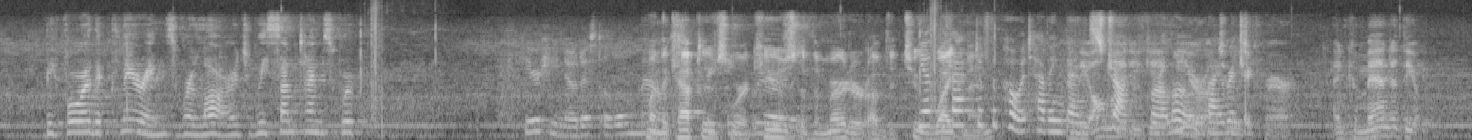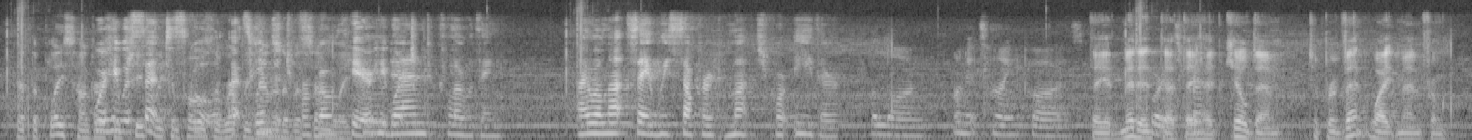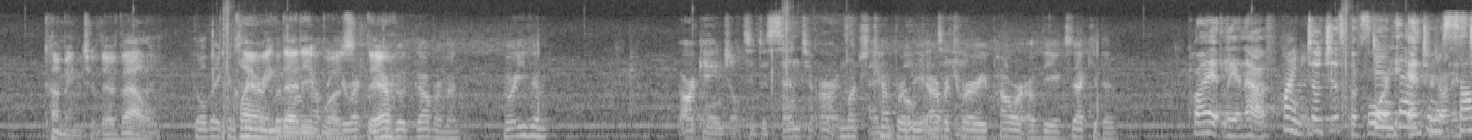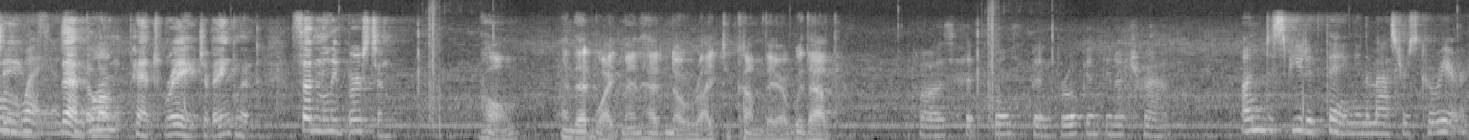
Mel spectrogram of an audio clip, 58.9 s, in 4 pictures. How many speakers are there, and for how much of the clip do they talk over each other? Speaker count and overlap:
seven, about 28%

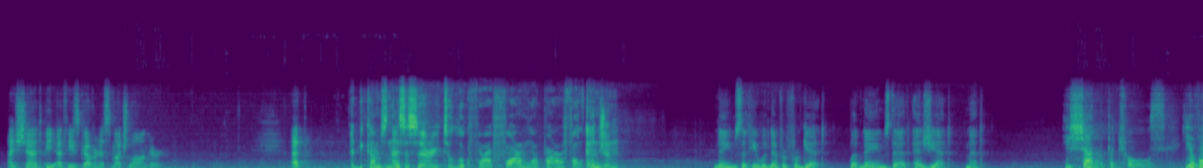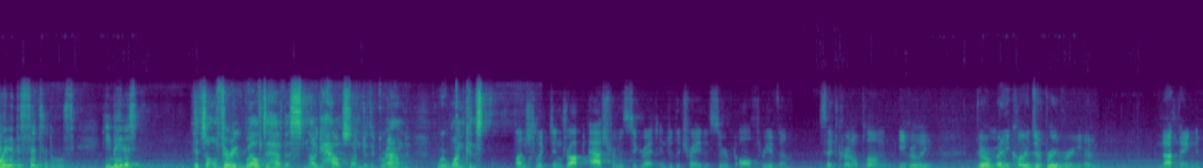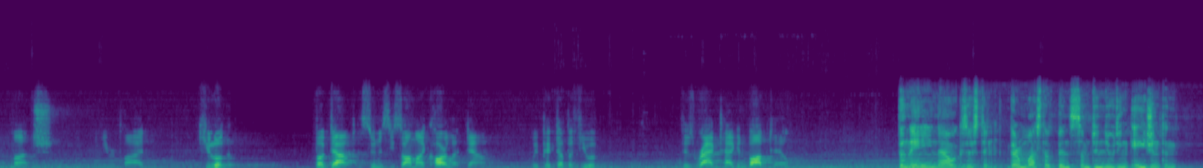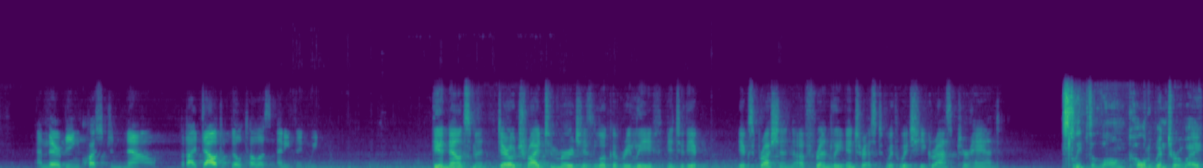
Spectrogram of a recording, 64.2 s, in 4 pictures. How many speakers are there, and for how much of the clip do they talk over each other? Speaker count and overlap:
seven, no overlap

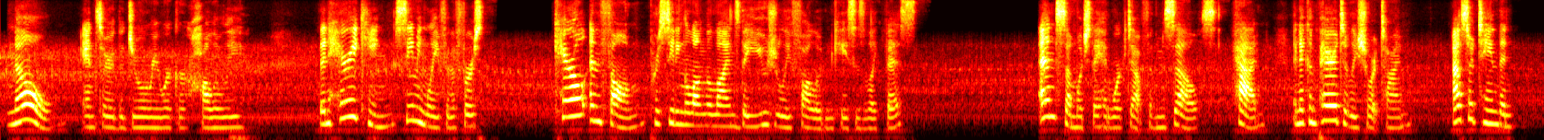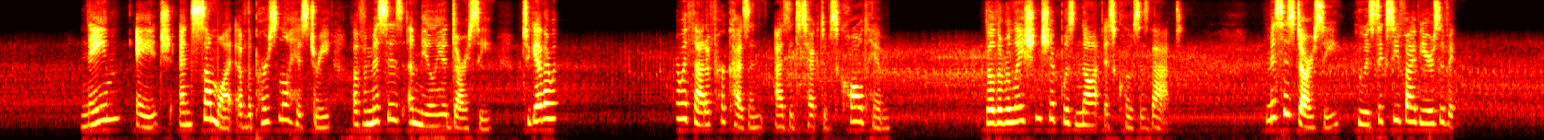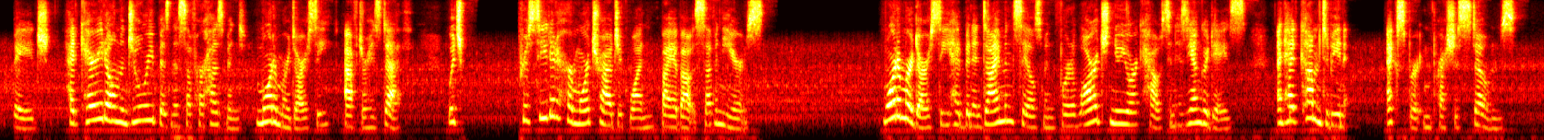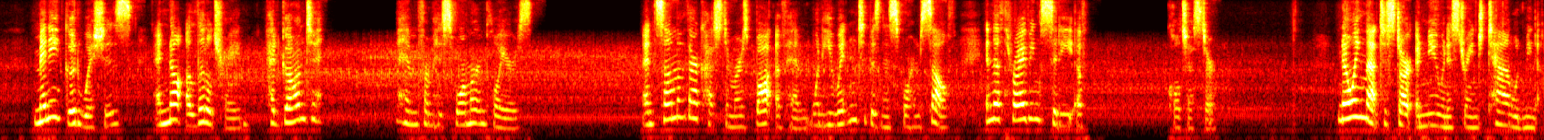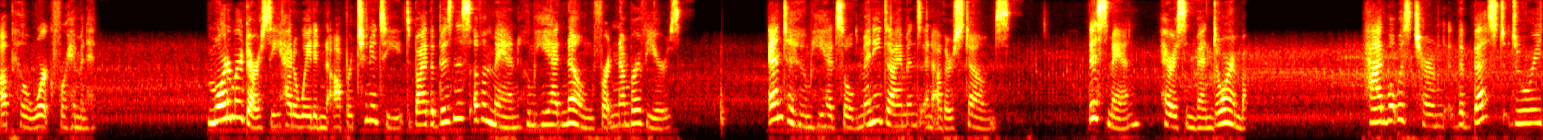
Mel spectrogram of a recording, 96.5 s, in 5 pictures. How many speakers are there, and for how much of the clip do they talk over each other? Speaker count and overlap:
one, no overlap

